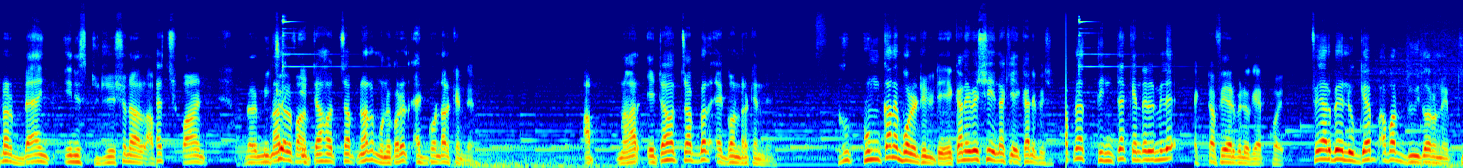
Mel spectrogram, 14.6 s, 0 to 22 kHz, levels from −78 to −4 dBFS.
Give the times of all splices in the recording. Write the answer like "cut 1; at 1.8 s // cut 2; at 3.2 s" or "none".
cut 1; at 1.5 s // cut 2; at 3.1 s // cut 3; at 10.7 s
